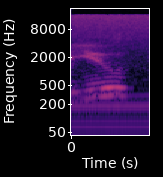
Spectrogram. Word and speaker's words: ewe: Well, it's spelled E-W-E. How would you pronounce it? I'm interested. – Eel? – Yo or you? – E or E. – You? Yo? – You. – You, okay. You.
